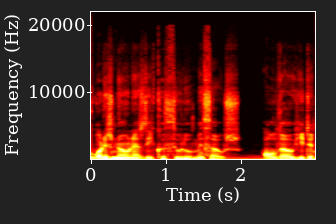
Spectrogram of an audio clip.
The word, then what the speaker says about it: Cthulhu: This word is supposed to be a completely non-human word and there's no correct way to pronounce it. However, Lovecraft wrote that the closest pronunciation is culu.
